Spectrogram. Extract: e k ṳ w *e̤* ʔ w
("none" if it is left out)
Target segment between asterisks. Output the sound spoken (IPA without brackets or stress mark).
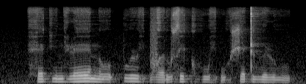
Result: e̤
